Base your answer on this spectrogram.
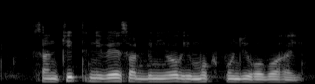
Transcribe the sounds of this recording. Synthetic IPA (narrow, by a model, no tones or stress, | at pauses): sɐnt͡ʃit̪niʋesɔɾbinijoːɡɦimukʰpund͡ʒiɦobɔɦaj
